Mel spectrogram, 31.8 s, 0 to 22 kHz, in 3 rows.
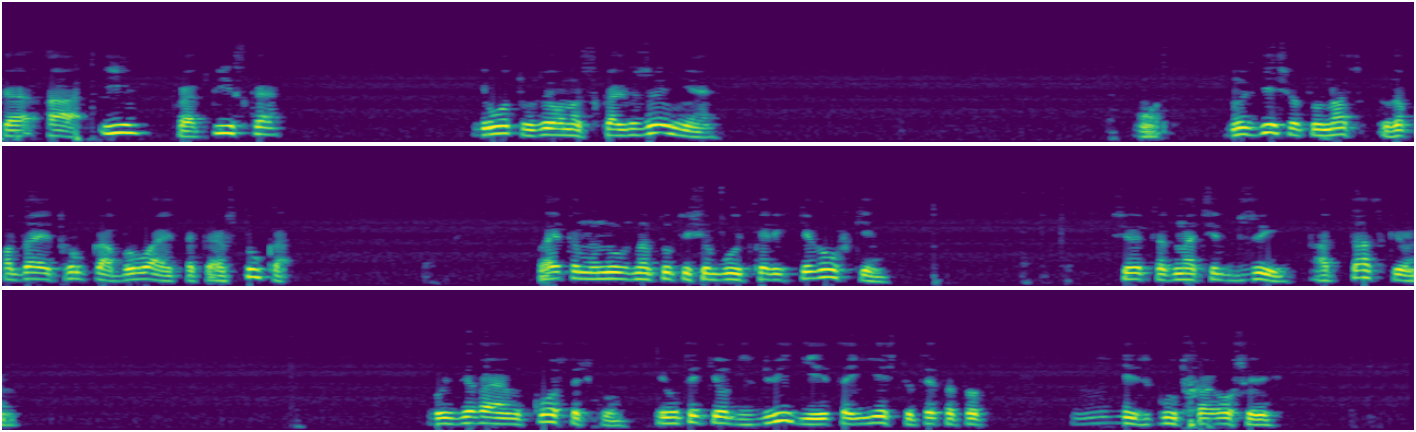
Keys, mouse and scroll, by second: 1.5-8.4 drag, 8.8 middle click, 10.0 middle click, 12.5-13.8 middle drag, 18.2-18.7 shift+drag, 20.9-23.4 drag, 26.1-29.5 middle drag, 30.1 r, 31.2 click.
